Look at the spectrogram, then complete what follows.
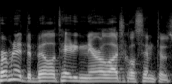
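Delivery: rattled off very fast, tongue-twister rush. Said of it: "Say that ten times fast".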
